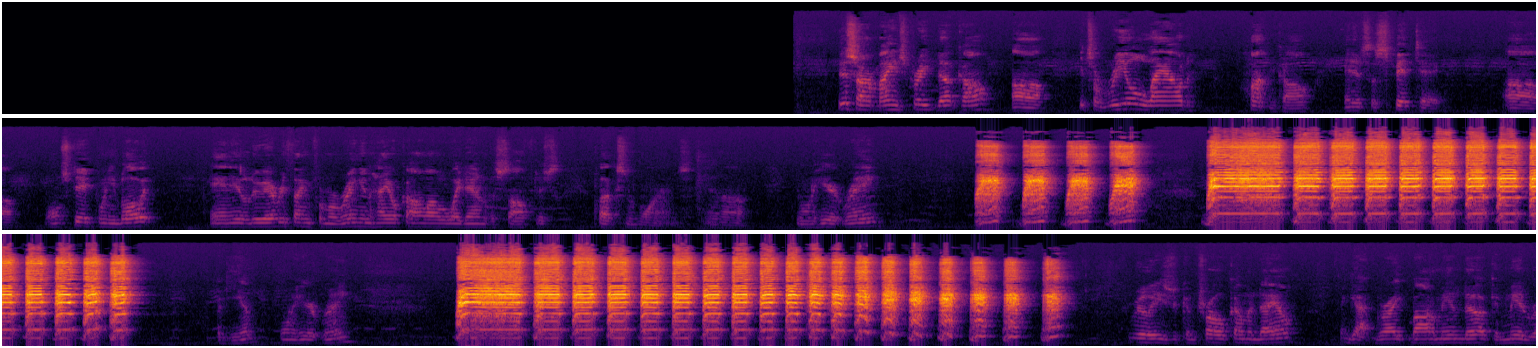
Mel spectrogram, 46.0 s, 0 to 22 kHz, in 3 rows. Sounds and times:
Speech: 8.4s - 14.4s, 15.0s - 24.7s, 32.4s - 34.6s, 42.0s - 46.0s
Quack: 25.1s - 26.8s, 27.4s - 32.1s, 35.2s - 41.4s.

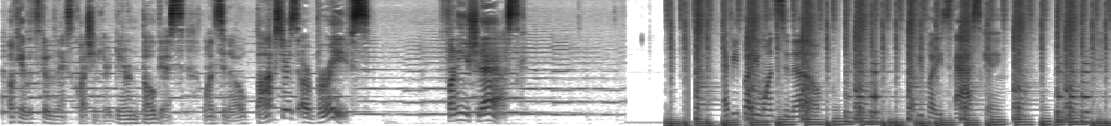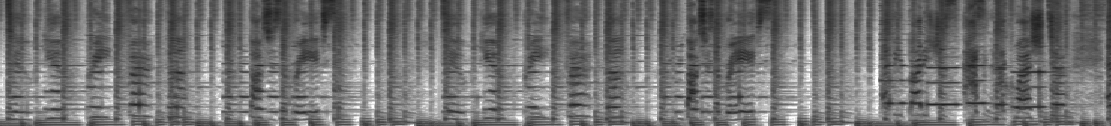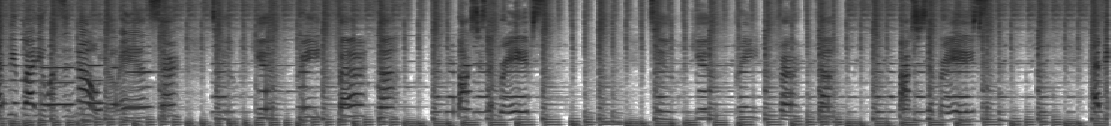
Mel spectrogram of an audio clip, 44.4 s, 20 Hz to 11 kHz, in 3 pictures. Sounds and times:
Speech: 0.1s - 5.0s, 6.0s - 7.0s, 9.7s - 11.1s, 12.2s - 13.5s, 18.2s - 19.4s, 29.6s - 31.8s.

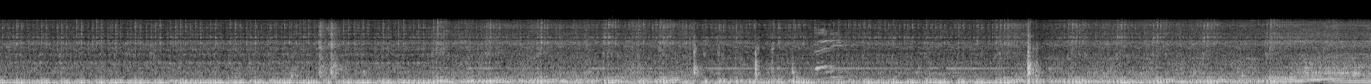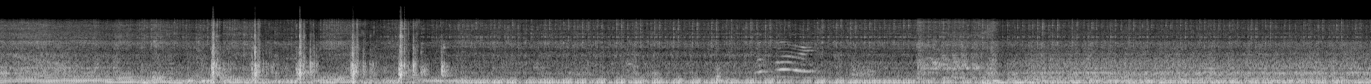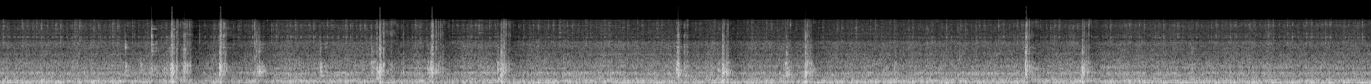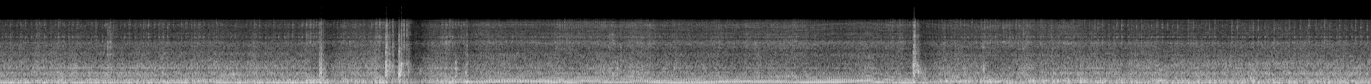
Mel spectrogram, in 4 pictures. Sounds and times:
Truck: 0.0s - 54.8s.

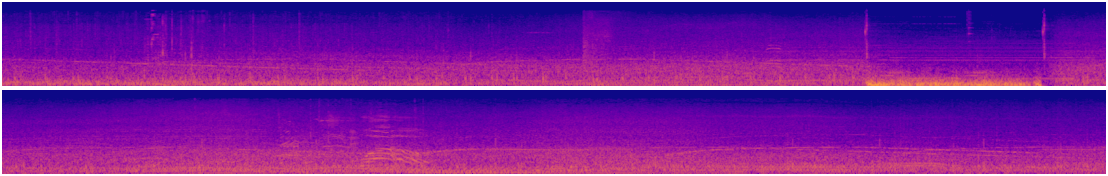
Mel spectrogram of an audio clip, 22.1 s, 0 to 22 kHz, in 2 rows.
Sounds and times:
Car: 0.0s - 22.0s
Speech: 13.8s - 15.4s.

